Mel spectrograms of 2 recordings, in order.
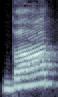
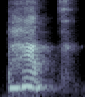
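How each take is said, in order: First: The word ends in a plain t sound. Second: The word ends in an airy th sound. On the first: The speaker calls it wrong. "बात नहीं बोलने का, बात बोलोगे तो भी त त आएगा" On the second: The speaker calls it right. "मगर एक्चुअल प्रोनाउंसिएशन इसका bath"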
